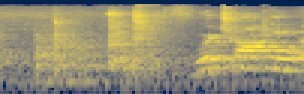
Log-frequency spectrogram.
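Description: Light clinking and clattering of hard objects, then a person's voice about a second and a half in.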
